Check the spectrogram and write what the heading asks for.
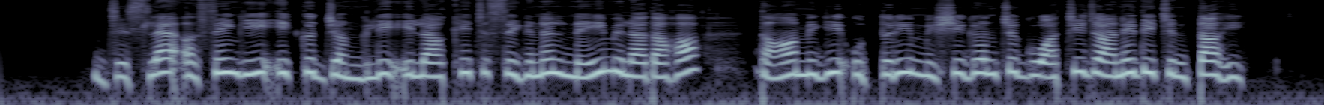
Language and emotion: Dogri, fearful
